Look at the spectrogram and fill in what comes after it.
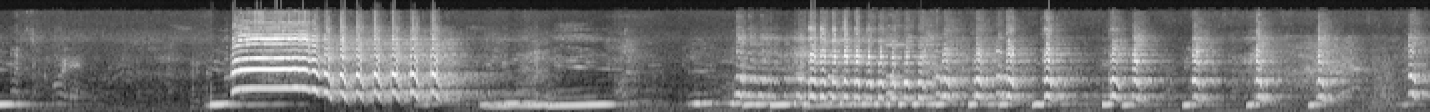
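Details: Siamang at Itozu no Mori Park in Kokura, Kitakyushu, recorded in January: a long, loud, rising harmonic whoop, then a fast run of sharp repeated barking hoots that rise and fall in bursts, with faint low human voices underneath.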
